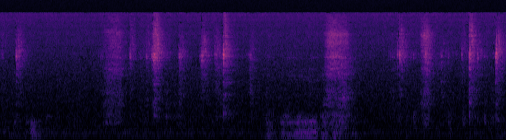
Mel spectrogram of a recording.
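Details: Female dog nosing around for treats, giving quick, airy sniffs in short bursts roughly twice a second, with a longer snuffling breath near the middle.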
